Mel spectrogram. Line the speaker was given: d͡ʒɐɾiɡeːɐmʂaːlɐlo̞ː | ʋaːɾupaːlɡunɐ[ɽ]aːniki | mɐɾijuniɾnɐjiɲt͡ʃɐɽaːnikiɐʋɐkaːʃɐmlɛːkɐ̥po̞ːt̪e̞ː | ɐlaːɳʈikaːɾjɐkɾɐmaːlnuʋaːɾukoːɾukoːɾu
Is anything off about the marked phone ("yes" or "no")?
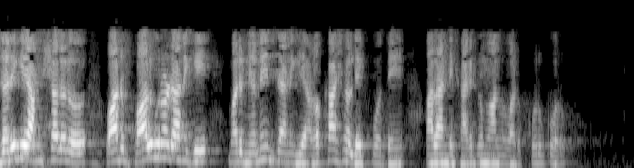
no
